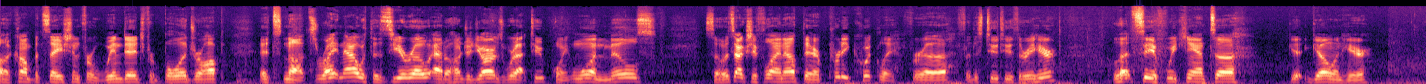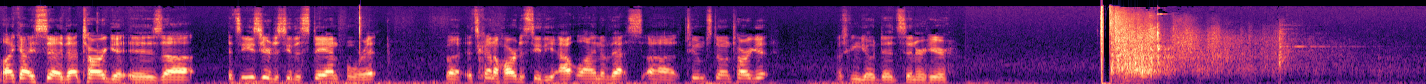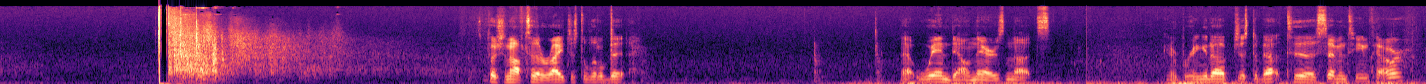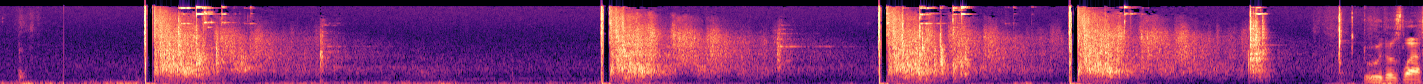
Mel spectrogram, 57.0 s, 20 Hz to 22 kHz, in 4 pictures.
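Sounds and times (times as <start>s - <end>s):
wind on microphone: 15.3s - 24.8s, 35.3s - 55.2s
rifle shots with rolling echo: 25.2s - 28.6s, 30.1s - 33.1s, 44.2s - 46.7s, 48.8s - 55.9s
bullet ringing on steel target: 27.0s - 27.9s, 44.3s - 46.2s, 50.5s - 53.0s.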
